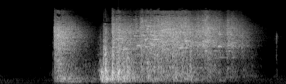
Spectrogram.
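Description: Glass cooling tubes shatter in two quick bursts, a bright crash followed by a longer spray of tinkling, crackling fragments that fades out, ending with one small final clink.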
